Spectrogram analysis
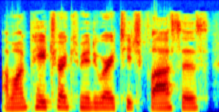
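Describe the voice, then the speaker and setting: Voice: mid-range voice, little pitch movement, fairly quick, smooth, no echo, clean studio sound. An astrologer giving a forecast monologue in a rambling, conversational way, with frequent restarts and asides.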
